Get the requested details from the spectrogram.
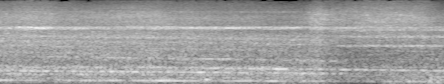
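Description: An electric commuter train rolls past and fades away.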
